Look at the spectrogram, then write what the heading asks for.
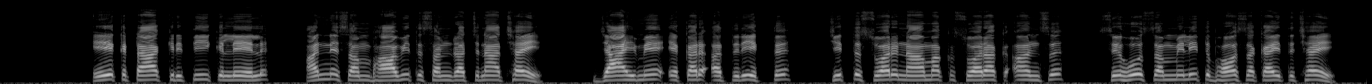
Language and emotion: Maithili, neutral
